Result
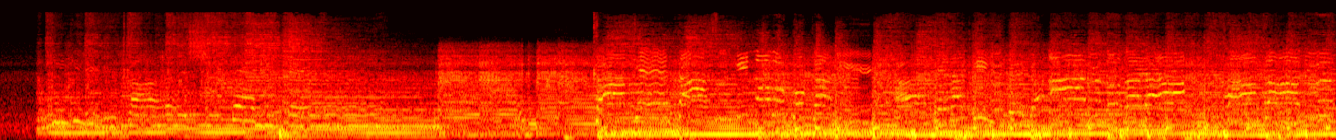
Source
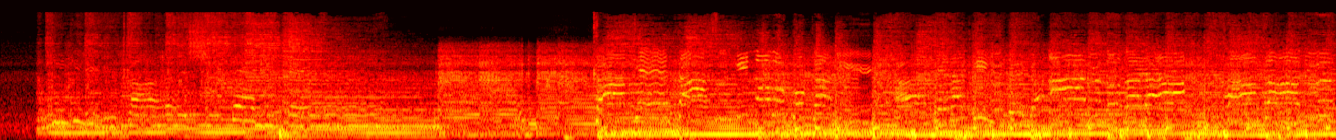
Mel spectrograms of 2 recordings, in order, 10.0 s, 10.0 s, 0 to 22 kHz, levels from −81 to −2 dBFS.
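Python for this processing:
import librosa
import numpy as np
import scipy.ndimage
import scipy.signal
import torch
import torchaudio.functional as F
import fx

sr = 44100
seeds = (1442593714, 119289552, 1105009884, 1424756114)

y = fx.high_shelf(x, sr, hz=5300.0, db=-5.0)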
